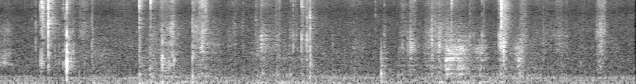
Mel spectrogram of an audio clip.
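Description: Faint, scattered clicks and light rustles of hands handling paper and a plastic sheet as foam adhesive dimensionals are picked off their backing sheet and pressed onto the back of a card-stock banner, with a brief rustle about four and a half seconds in.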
